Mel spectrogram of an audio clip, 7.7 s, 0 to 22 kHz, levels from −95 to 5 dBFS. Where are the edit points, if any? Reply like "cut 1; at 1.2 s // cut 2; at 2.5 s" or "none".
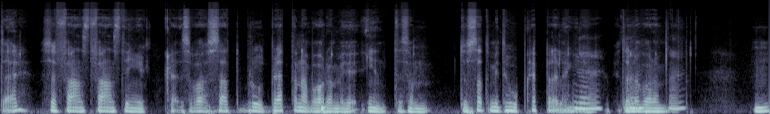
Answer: cut 1; at 0.9 s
